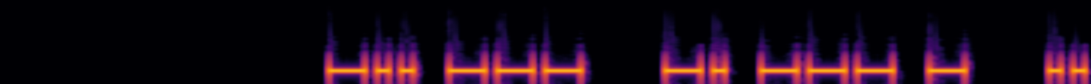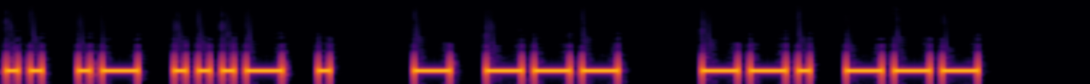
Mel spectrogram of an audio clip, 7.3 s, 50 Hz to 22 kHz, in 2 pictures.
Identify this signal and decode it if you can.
Morse code, heard as a keyed tone, about 28 wpm, 700 Hz. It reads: DO NOT HAVE TO GO
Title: Sets of 5 Words 30wpm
